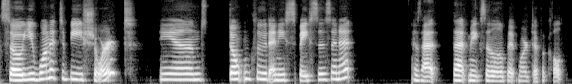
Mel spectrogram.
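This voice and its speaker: A woman co-hosting a livestream, explaining software step by step in an informal, casual tutorial style. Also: on the high side, a little slow. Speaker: livestream co-host demonstrating a tutorial.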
